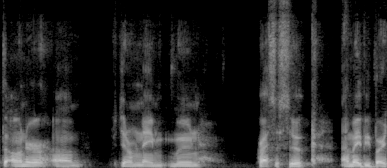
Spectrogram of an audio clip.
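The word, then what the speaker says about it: Moune: you repeat the name his name is Moon and it's it's spelled m o u n e okay I will keep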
